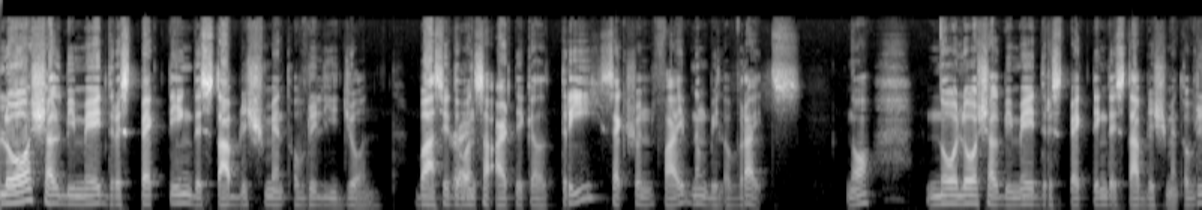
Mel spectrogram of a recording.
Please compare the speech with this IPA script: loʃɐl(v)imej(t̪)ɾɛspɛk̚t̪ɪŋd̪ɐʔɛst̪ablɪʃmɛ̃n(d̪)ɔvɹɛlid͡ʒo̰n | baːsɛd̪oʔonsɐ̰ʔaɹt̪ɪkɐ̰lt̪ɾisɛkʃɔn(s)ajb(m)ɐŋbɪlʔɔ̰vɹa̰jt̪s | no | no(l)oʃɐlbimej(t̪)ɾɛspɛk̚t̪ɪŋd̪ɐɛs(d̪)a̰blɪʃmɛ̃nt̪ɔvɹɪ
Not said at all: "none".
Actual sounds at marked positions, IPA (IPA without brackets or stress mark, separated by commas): b, d̪, t̪, f, n, l, d̪, t̪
